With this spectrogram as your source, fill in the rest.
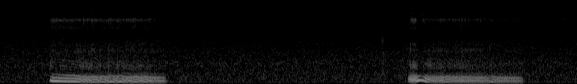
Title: Toad Snores & REMs out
